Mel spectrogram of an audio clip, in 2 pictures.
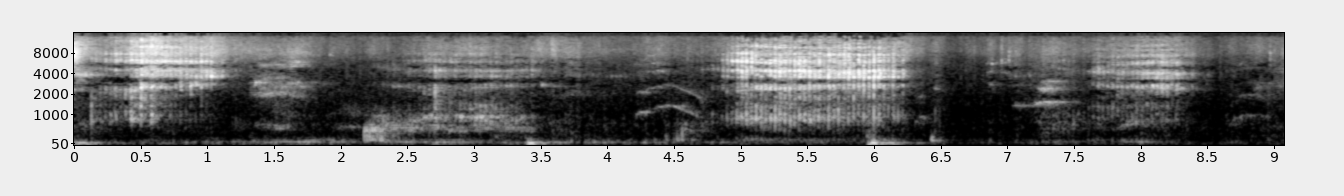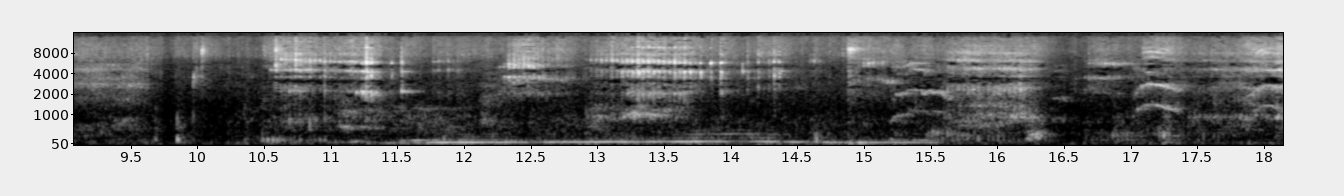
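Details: Domestic cat making odd noises: a low rumbling purr swells in the second half, with scattered faint chirps and rustling before it.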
